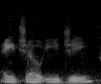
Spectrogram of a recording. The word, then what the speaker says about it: Hoeg: We're listening to the album Happy Crappy by Reese Hoeg, long O, pronounced Hoeg.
